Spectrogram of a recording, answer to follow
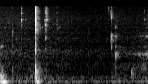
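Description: A sharp click about half a second in, followed by a few fainter clicks, from the computer as the lecture slide is advanced.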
